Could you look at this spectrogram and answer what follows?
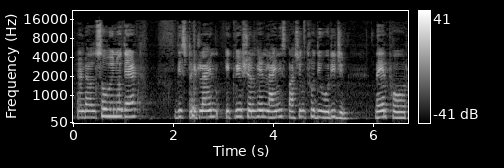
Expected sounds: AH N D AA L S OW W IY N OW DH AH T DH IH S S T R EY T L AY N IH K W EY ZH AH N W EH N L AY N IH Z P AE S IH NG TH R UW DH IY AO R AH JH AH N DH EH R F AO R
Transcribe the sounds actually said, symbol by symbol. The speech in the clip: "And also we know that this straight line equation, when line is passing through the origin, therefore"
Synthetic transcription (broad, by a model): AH N D AA L S OW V IY N OW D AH T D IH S S T R EY T L AY N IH K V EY SH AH N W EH N L AY N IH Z P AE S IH NG T R UW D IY AO R AH JH AH N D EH R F AO R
